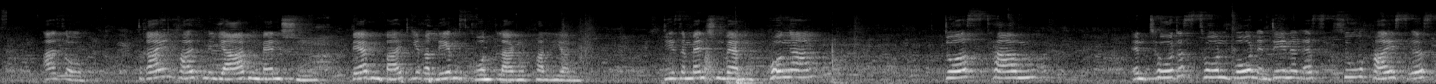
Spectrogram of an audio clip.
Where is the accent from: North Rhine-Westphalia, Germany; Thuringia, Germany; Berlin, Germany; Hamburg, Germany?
Berlin, Germany; Ich wünschte, ich hätte so eine coole Nachbarschaft, aber ich komme aus Lichtenberg.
